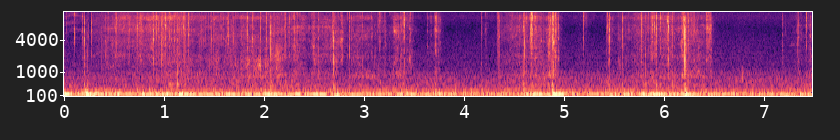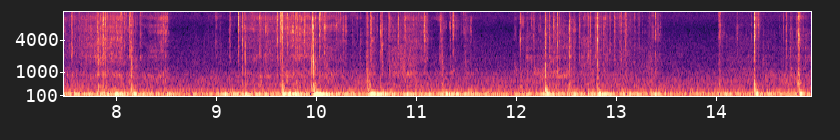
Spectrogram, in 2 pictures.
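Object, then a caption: Plastic keys on an aluminum keyboard. Fingertips and nails of both hands tap and scratch the plastic keys of a white low-profile computer keyboard on an aluminum base. Dense, crinkly scratching runs throughout, broken by sharp bright clicks over a steady low rumble. The busy texture never settles, swelling into louder bursts of tapping and fading into softer scratching.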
